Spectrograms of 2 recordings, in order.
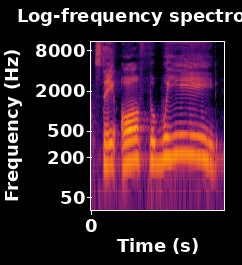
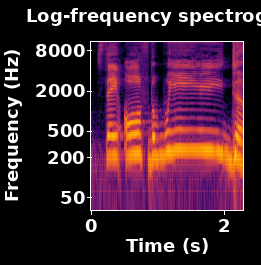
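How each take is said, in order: First: Slow pundit scolding. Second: Drawn-out pundit scold. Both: Retold or imitated. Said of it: "my terrible Stephen A. Smith impression".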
